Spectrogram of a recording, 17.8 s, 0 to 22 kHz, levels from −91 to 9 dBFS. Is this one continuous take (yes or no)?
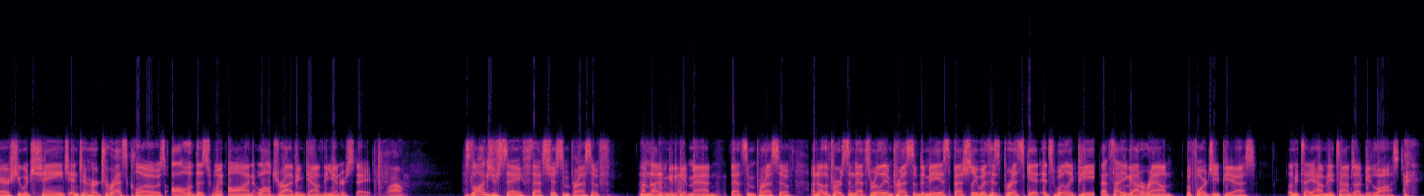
no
